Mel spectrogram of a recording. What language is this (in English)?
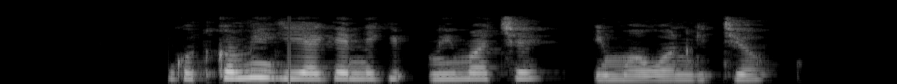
Kalenjin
